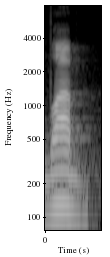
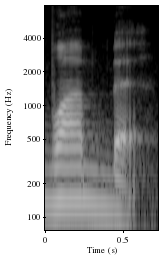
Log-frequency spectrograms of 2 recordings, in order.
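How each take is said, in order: First: ضب with the final b shut dead; stopped b ending ضب, no bounce; ضب without qalqala. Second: ضب with a small bouncing release on the b; qalqala on ضب. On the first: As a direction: close the lips on the b of ضب, no release. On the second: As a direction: let the final b of ضب echo briefly. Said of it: "یعنی میلرزه صدا". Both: Shown as a demonstration.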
